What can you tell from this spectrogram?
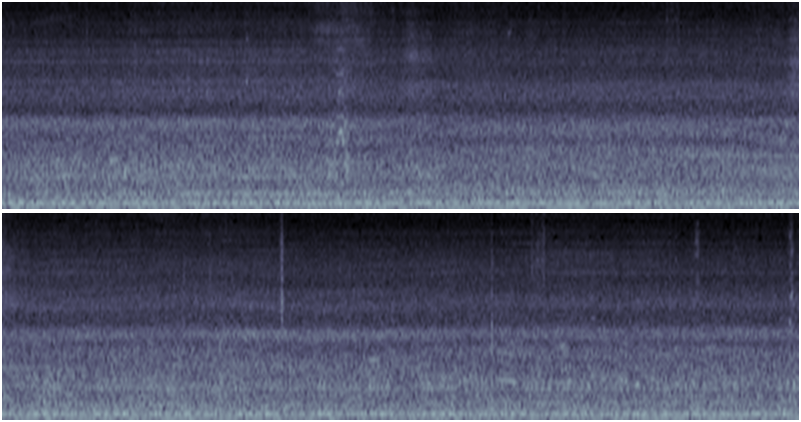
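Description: Motor yacht's engines running at a steady cruising speed: a low, even drone under a rush of wind and water.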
